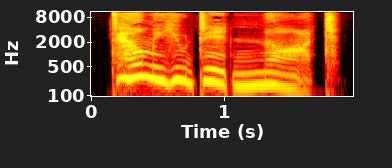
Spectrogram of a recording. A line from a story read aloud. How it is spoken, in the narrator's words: he growled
